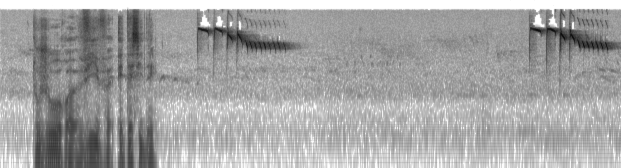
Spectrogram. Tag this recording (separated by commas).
mynah bird singing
